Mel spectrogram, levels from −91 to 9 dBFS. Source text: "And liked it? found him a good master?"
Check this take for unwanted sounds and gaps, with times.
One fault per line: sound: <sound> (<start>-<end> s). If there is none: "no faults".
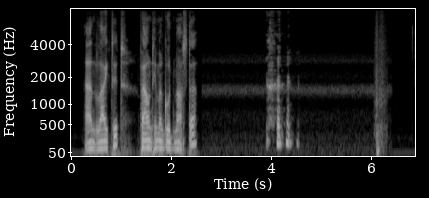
sound: laugh (3.9-4.6 s)
sound: whoosh (6.0-6.3 s)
